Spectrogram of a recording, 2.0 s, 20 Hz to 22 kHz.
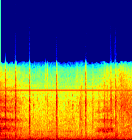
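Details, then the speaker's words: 2003 Dodge Intrepid 2.7, under 84,000 miles, turning the wheel at parking speed: irregular creaks and sharp pops like pop rocks, with heavy steering; a worn strut plate (top mount bearing), the car's second pair. "That's a bad strut plate. It's not so bad driving it with the steering, but it's kind of hard for me to turn this with one hand."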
